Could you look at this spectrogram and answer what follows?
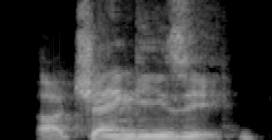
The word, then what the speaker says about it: Changizi: Changizi. It's actually Genghis Khan. Changizi. It's the word for Genghis Khan.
